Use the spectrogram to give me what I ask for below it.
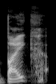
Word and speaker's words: Buyk: That's pronounced Bike, I've learned, B-U-Y-K.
